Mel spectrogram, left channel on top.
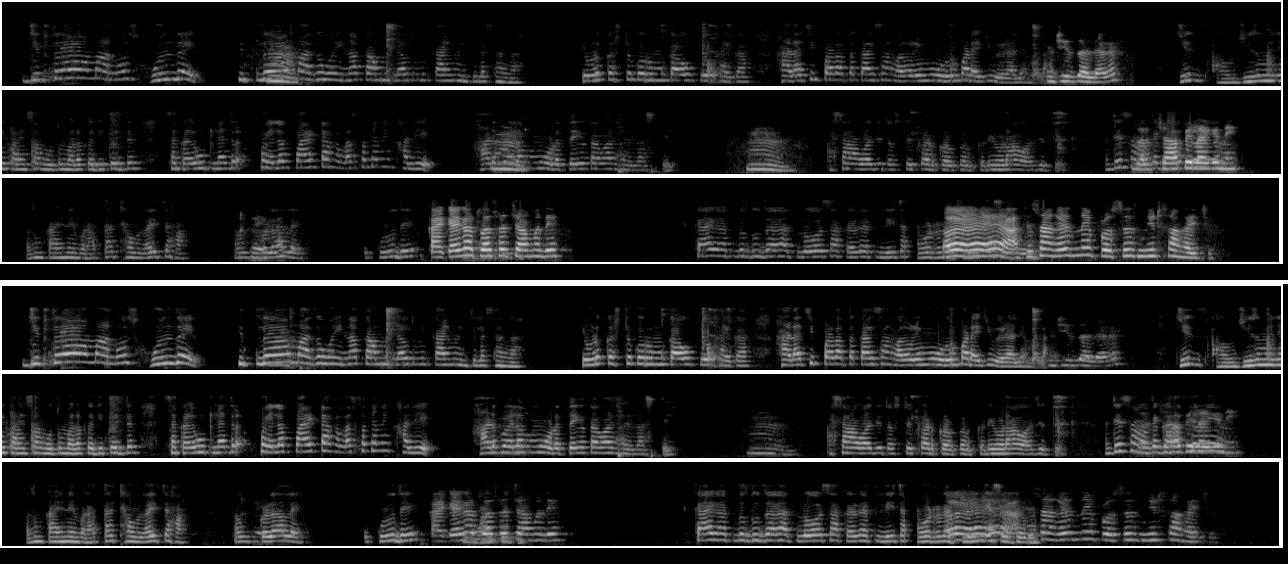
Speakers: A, on the right (about 40°); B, on the left (about 85°).
A: जिथं माणूस होऊन जाईल तिथल
B: हम्म
A: मा माझ वहिना काम म्हनल्यावर तुम्ही काय म्हणती सांगा? एवढं कष्ट करून मग काय उपयोग आहेय का हाडाची पाड आता काय सांगाल एढे मोडून पडायची वेळ आलीया
B: झिज झाल्या का?
A: झीज! अहो झीज म्हणजे काय सांगू तुम्हाला कधी कधीतर सकाळी उठल्यानंतर पहिला पाय टाकला असता का नाही खाली हाड
B: हम्म
A: पयला मोडतायका का काय वा झालेला असते.
B: हम्म.
A: असा आवाज येत असतो कडकड कडकड एवढा आवाज येतोय आणि ते सांग
B: जरा
A: त्या
B: चहा
A: घरातल्यानीं
B: पिलाय की नाही
A: अजून काही नाही बघा आता ठेवलाय चहा आता उकळा
B: होय काय
A: आलाय उकळू दे
B: काय काय घातलं
A: निवांत
B: असा
A: प्यायचं
B: चहा मध्ये
A: काय घातलं दुध घातल साखर घातली चहा पावडर
B: अय
A: घातली
B: आय
A: गॅसवर
B: असे
A: ठेवलं
B: सांगायच नाही प्रोसेस नीट सांगायची.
